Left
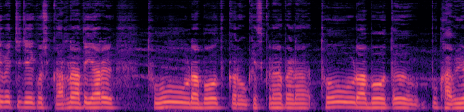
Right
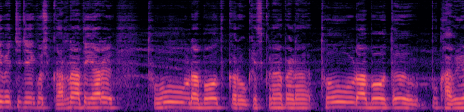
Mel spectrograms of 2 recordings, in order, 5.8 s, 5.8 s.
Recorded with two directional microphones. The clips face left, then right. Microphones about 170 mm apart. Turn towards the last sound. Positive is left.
turn(degrees=-10)  # may be behind; listen again after turning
